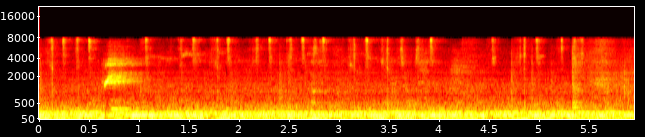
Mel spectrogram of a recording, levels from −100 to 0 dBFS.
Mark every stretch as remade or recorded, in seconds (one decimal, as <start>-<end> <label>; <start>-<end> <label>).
0.0-6.0 remade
